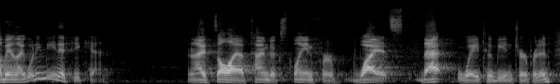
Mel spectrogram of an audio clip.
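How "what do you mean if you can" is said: 'What do you mean, if you can?' higher and softer, with an audible smile; twinkle in his eye. Shown as a demonstration. Jesus gently teasing the doubting father, smiling. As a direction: tease him gently, smiling and winking. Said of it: "twinkle in his eye with a little bit of a smile".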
